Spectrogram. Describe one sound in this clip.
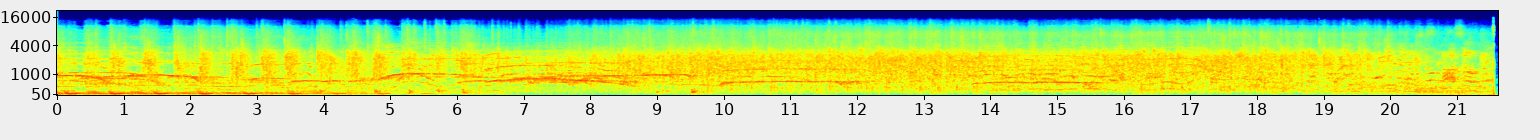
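A crowd cheers and whoops loudly in a large room.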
